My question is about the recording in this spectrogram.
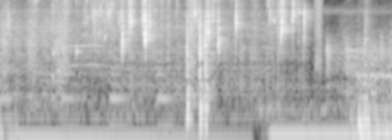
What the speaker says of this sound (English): I'm just gonna give them a quick rinse again.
